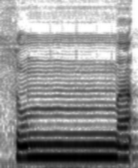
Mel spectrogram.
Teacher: میم مشدد اور نون مشدد پر ہمیشہ غنہ کیا جاتا ہے، تو ہم یہاں پہ میم مشدد پر غنہ کریں گے، یعنی ناک میں آواز لے کے جائیں گے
